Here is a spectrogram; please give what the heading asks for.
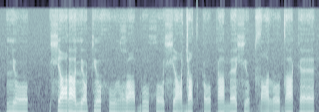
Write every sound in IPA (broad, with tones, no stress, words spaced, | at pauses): lʲo˨˩ | xʲɑ˥˧ ɾa˨˩lʲɔ˨˩kʲo˥˧ hu˨˩lʁʷɑ˨˩ bu˥˧xo˨˩ xʲɑ˨˩ɡʲɛ˥˧tˤko˨˩ ka˨˩mɛ˨˩xʲo˨˩b zˤa˨˩ lo˥˧da˥˧kɛ˥˧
